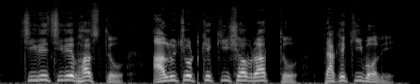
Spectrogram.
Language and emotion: Bengali, neutral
